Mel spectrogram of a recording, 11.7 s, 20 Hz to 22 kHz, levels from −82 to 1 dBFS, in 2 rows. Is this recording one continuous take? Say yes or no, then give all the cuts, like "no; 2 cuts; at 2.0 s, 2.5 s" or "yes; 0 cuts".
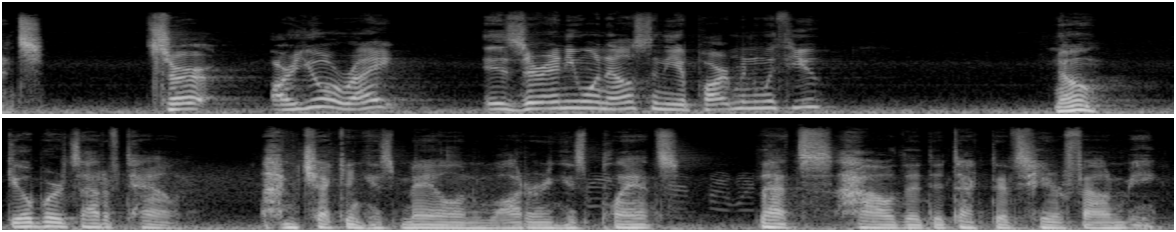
no; 2 cuts; at 7.3 s, 9.6 s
